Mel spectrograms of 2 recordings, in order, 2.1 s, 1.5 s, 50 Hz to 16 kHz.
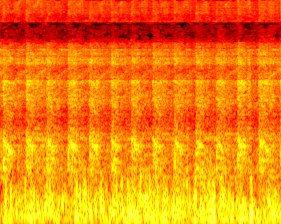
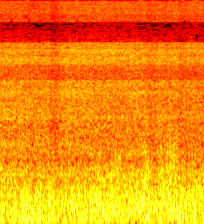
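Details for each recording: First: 1996 Nissan Altima, cranking in cold weather with no spark seen: the starter turns the engine at a steady churning rhythm of about five pulses a second, but it never catches. A crank no-start. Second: 1996 Nissan Altima after a crank-no-start with code P0340, fixed by fitting a brand-new distributor: steady, even idle with no misses or knocks, a smooth hum under some wind; the engine now runs cleanly.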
